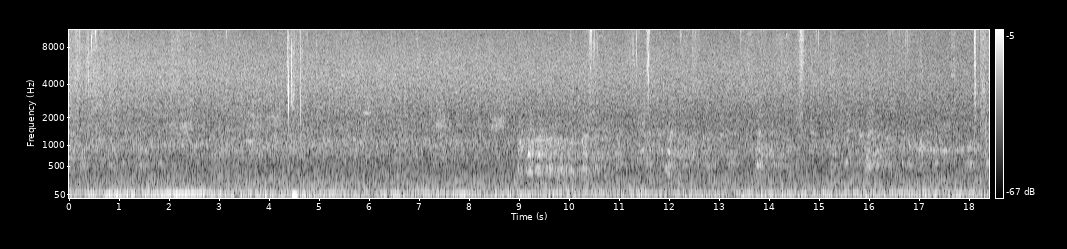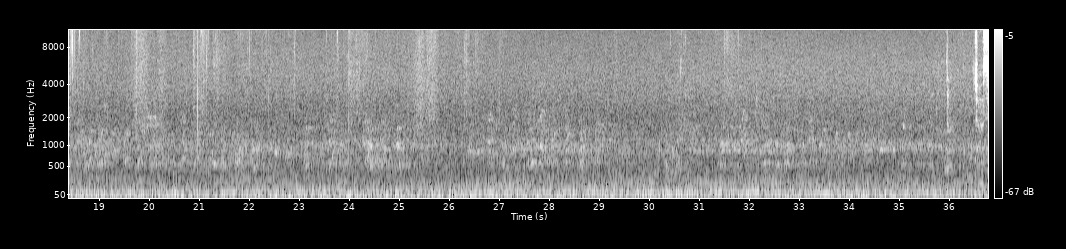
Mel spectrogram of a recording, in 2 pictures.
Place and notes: Mariborski otok, river Drava, tiny sand bay under old trees - green waters, autumn voices, spoken words
Kamnica, Slovenia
